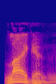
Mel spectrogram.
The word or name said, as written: ligan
